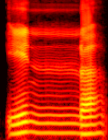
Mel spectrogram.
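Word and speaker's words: إِنَّ: Pada bacaan inna, di sini ada huruf nun yang berharakat tasydid. Maka cara membacanya yaitu kita menahan suara nunnya. Suara nun kita tahan dulu baru dibaca. Jangan langsung innalladzi, tapi tahan dulu 2 ketukan.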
